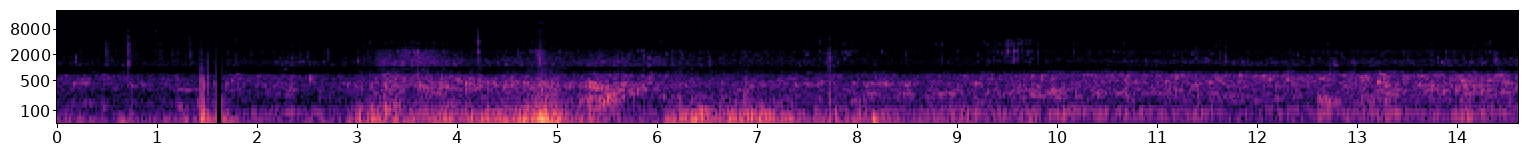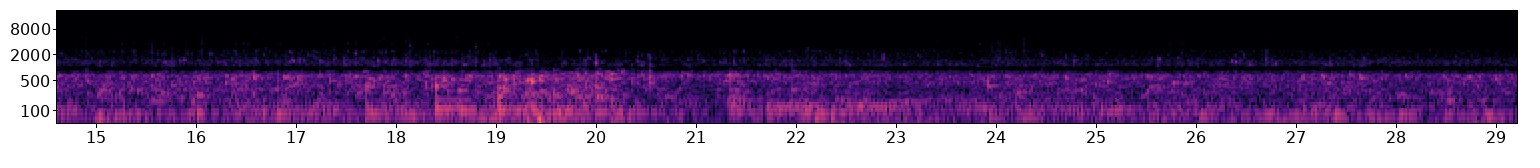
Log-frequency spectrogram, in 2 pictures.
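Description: Scuba regulator exhaust bubbles gurgling and rumbling, heard underwater, louder for a few seconds near the start.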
